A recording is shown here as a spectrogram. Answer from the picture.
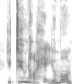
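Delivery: loud, stretched-out shouting. Speaker recalling what they shouted at him, retelling a loud shout. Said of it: "And I shouted it so loud".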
